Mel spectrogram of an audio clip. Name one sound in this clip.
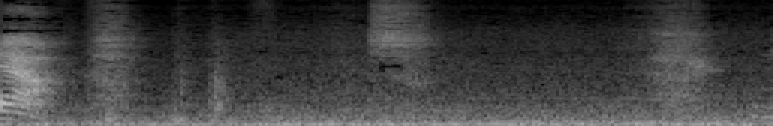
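A young woman breathes out hard with each lift.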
